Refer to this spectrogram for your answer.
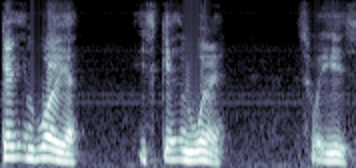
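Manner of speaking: put-on British Cockney accent. Drawing a skeleton warrior while explaining, naming it in a british cockney accent. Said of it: "I felt compelled to be like a British Cockney".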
